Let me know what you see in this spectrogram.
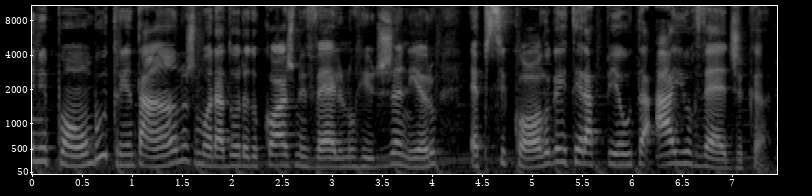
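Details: Adult woman speaking Portuguese; normal fluent speech.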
